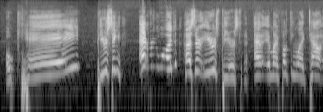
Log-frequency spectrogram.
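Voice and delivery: loud, high, exaggerated disbelief; incredulous scoffing. Scoffing at friend's piercing accusation, incredulous outburst. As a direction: shoot up in pitch, exasperated and incredulous.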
